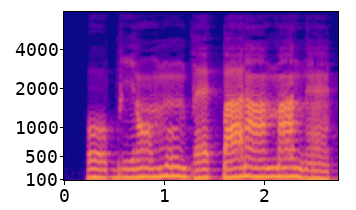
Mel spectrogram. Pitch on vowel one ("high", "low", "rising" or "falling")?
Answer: low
